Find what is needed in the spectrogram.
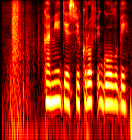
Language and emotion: Russian, neutral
